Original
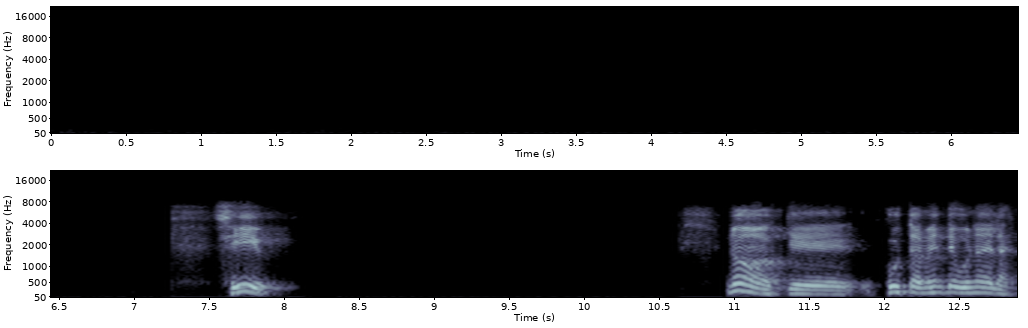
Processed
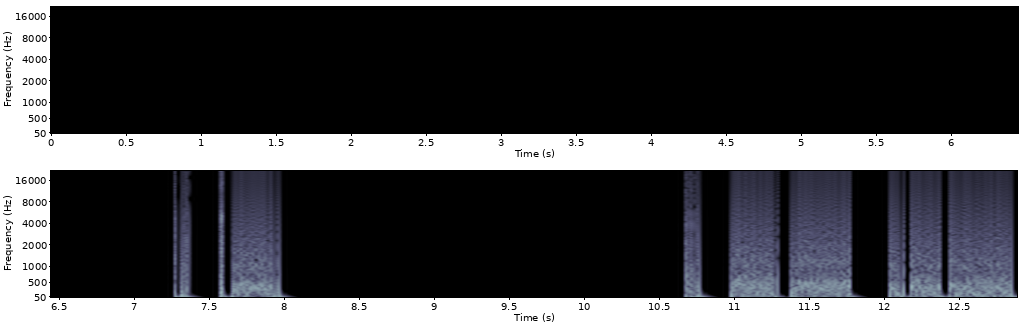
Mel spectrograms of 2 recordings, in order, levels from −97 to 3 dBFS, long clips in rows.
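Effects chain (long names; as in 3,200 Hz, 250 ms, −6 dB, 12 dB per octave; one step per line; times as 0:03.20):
treble cut that deepens with the level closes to 780 Hz, closed at −28 dBFS
reversed playback
downward compressor 10 to 1, threshold −43 dBFS, peak gain reduction 19 dB
reversed playback
random phases in short frames
comparator with hysteresis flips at −48.5 dBFS
level +17 dB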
